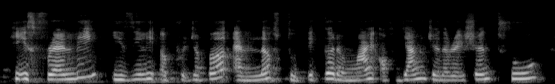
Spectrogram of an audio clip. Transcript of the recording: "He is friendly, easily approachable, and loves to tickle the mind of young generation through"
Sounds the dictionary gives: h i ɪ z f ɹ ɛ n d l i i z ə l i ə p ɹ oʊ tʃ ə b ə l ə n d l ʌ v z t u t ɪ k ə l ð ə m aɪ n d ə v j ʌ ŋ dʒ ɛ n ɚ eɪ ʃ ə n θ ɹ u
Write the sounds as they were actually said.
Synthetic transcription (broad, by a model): h i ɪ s f ɹ ɛ n d l i i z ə l i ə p ɹ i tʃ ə b ə l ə n l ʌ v t u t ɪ k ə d ə m aɪ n ə f j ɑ ŋ dʒ ɛ n ɚ eɪ ʃ ə n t ɹ u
